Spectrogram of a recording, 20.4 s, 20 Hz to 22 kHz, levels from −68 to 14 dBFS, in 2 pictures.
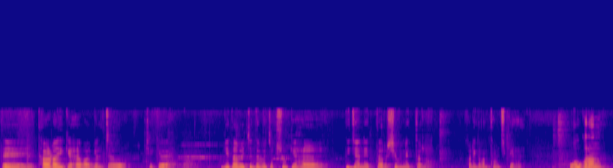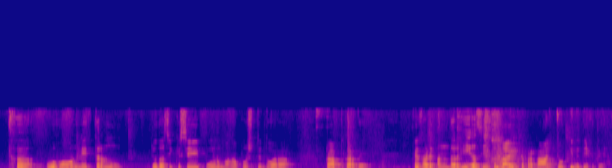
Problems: background sounds at intervals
